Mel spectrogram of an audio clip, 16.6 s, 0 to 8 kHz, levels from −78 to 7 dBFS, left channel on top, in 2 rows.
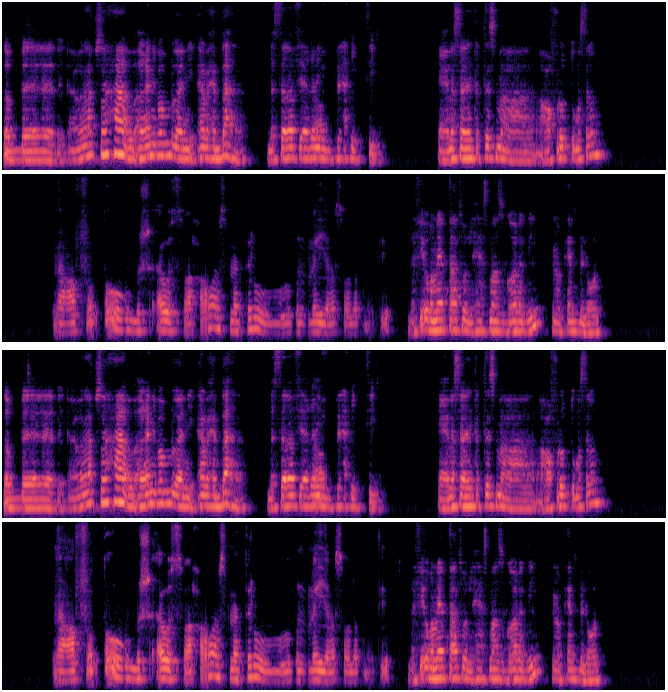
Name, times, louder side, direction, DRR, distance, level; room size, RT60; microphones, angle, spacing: voice 1, 0.0-3.0 3.3-4.7 5.4-7.5 13.4-15.7, right 1 dB, ahead, 1.2 m, -21 dB
voice 2, 8.9-13.1, right 4 dB, 60° right, 0.4 m, -25 dB
6.1 x 4.4 x 3.9 m
head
